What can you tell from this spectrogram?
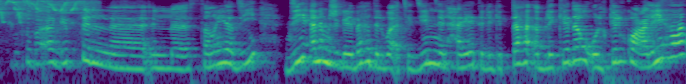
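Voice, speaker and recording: A woman's high voice at a very fast pace, lively in intonation, amid noticeable background noise. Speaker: vlogger. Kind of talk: casual vlog talk to camera.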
